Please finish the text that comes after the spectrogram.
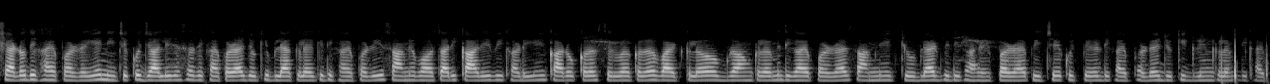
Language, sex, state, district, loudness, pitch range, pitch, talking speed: Hindi, female, Bihar, Samastipur, -22 LUFS, 190-205 Hz, 195 Hz, 345 wpm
